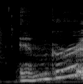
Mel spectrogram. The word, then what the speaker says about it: Imgur: Imgur? Is that how you pronounce that? – I know. Isn't that ridiculous? – Is that really how it's pronounced? – It is how it's pronounced.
